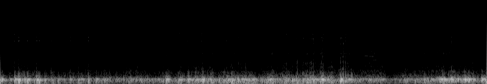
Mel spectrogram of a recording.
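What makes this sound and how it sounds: Fingertips and nails of both hands scratch the hollow metal mesh grille of a Blue Yeti microphone. The result is a dense, continuous rough rasping and crackling, heavy in the low range around 200 Hz with little high content, swelling and dipping without pause.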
